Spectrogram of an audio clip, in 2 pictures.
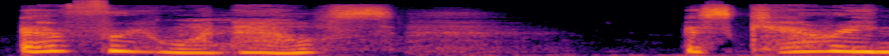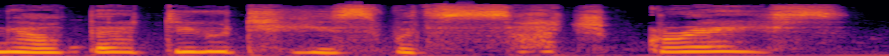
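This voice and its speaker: A woman playing an anguished young princess burdened by duty in a video game, speaking in a solemn, emotional, measured way. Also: sits high, steady tone, dry recording. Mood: despairing. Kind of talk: dramatic video game cutscene acting.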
